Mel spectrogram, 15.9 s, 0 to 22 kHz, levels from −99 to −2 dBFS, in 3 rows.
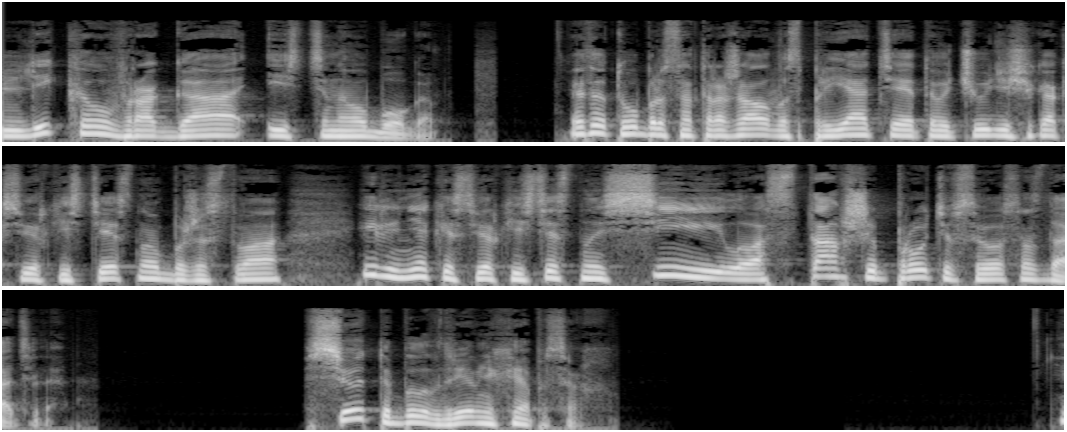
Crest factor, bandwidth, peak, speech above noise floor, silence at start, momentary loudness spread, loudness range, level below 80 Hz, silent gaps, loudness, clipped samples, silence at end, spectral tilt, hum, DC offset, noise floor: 16 dB; 13.5 kHz; -4 dBFS; 70 dB; 0 s; 6 LU; 3 LU; -44 dBFS; none; -19 LUFS; under 0.1%; 2.4 s; -5.5 dB/octave; none; under 0.1%; -88 dBFS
